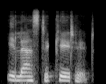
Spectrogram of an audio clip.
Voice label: "elasticated", Indian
